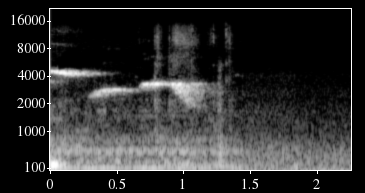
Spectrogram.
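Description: A bird chirping: three short, high notes in the first second and a half, the later ones gliding in pitch, then only faint room noise.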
